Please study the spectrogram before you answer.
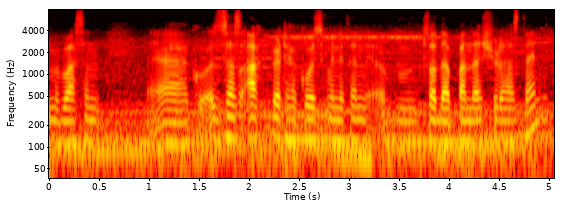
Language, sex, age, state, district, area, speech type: Kashmiri, male, 30-45, Jammu and Kashmir, Srinagar, urban, spontaneous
